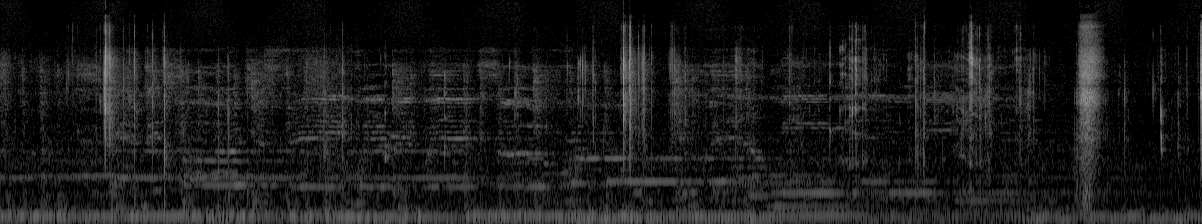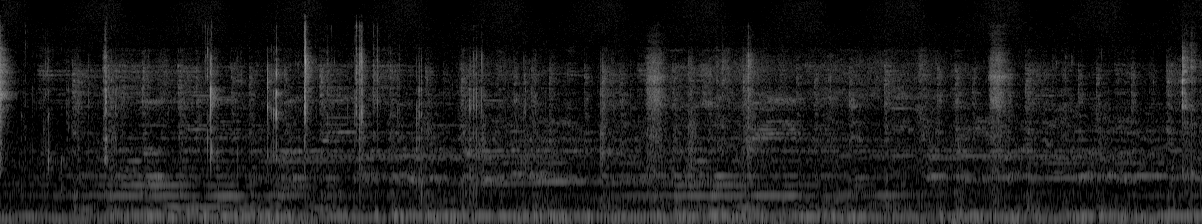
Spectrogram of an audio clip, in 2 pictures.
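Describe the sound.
Chewing and crunching of a snack food, with fried fish mentioned, heard as faint, steady mastication with scattered sharper crunches over a low background hum across the whole stretch.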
